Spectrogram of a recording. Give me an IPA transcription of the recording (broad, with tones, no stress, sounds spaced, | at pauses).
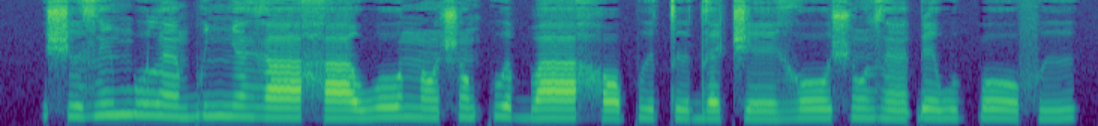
ʃ ɨ˨ z ĩ˦ m u˧ l ɛ̃˧ b ɨ˦ ɲ ɛ̃˦ ɣ aː˧ h aː˨ w oː˦ n ɔ̃˨ ʃ ɔ̃˧ kʷ ɛ˦˨ b aː˧ h ɔ˨ p ɨ˨ t ɨ˨ d ɛ˨ t͡ʃ eː˨ ɣ oː˧ ʃ ũ˧ z ɛ̃˨ ɗ e˧ w u˨ k͡p oː˦˨ f ɨ˨˦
